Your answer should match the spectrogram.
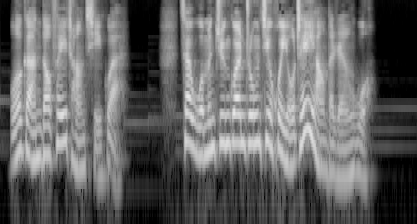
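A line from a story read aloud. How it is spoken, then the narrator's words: Suppressed anger. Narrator (Chinese): 他抑制着满腔的愤怒说话了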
